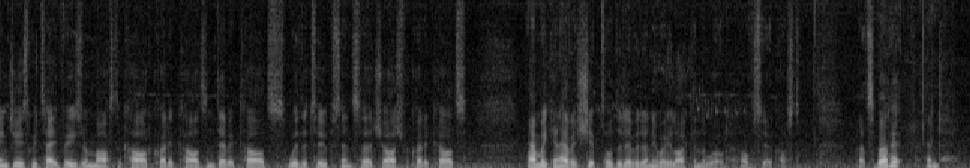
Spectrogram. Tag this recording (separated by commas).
outside, rural or natural, Speech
